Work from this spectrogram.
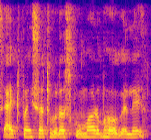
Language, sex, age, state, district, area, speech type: Maithili, female, 60+, Bihar, Samastipur, rural, spontaneous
